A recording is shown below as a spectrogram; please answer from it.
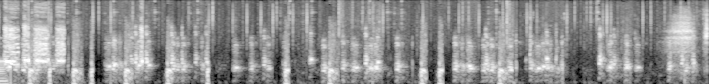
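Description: Chickens in the video game Minecraft cluck in quick, uneven bursts, close by, with sharp clicky pops scattered among the calls.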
